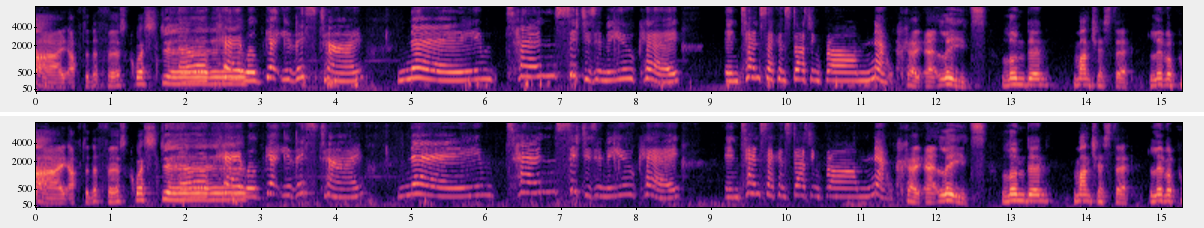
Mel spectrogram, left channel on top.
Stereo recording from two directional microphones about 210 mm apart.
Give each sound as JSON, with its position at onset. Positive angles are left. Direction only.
{"t": 0.0, "sound": "speech", "side_deg": 0}
{"t": 2.4, "sound": "speech", "side_deg": 35}
{"t": 11.4, "sound": "speech", "side_deg": 0}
